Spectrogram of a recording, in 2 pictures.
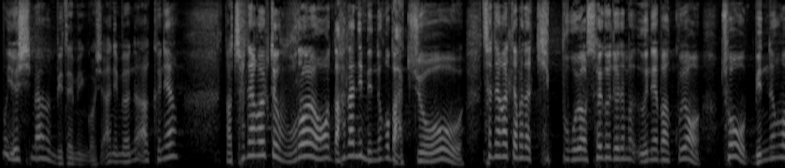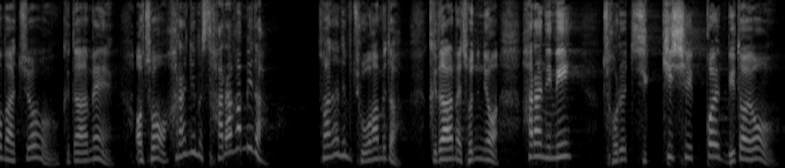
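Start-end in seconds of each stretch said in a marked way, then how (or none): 1.4-8.5 high, eager churchgoer voice; a lightly voiced eager congregant; naive believer. 9.2-11.9 high, eager churchgoer voice; a lightly voiced eager congregant; naive believer. Believer voiced professing love. 12.5-15.7 high, eager churchgoer voice; a lightly voiced eager congregant; naive believer.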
